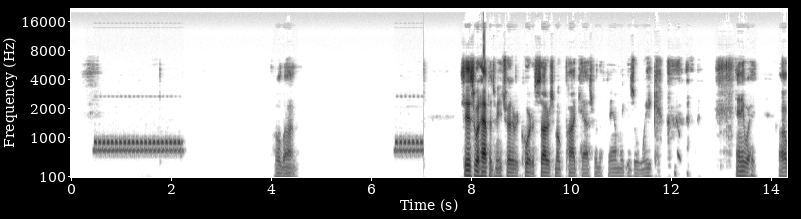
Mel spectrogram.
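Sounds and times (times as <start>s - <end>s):
telephone ringing with a rapid warbling trill: 0.4s - 2.4s, 6.4s - 7.2s
speech: 4.1s - 4.6s, 7.8s - 12.4s, 13.3s - 14.3s
laughter: 11.7s - 13.3s.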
